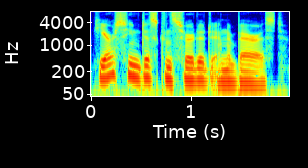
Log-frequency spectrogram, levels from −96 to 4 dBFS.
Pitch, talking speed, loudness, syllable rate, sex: 120 Hz, 150 wpm, -16 LUFS, 7.0 syllables/s, male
